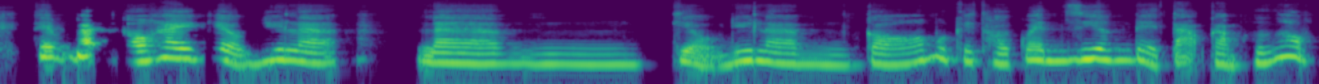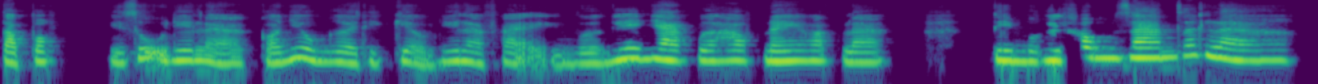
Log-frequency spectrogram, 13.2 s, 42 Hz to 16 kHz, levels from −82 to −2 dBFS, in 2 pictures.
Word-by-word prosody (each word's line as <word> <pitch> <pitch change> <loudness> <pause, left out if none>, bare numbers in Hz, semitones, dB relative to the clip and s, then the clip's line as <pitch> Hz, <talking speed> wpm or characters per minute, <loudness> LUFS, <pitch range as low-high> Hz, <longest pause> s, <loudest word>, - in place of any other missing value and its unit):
Thế 290 -1 +3
bạn 275 - +5
có 215 0 +5
hay, 260 +1 +5
kiểu 215 -9 +1
như 215 +7 -1
là 205 -5 +1 0.4
là 190 -2 +1
ừm, 175 -1 -6 0.2
kiểu - - -1
như 205 +8 0
là 190 -4 0 0.3
có 185 +4 -1
một 270 - 0
cái 215 -2 -4
thói 180 -3 -3
quen 225 +1 0
riêng, 240 0 +3
để 230 -7 -1
tạo - - -3
cảm 175 -3 -1
hứng 190 +4 -2
học 290 -5 +1
tập 200 -1 +2
không? 215 0 0 0.3
Ví 195 - -4
dụ - - -1
như 230 0 +1
là 205 -6 -1
có - - -3
nhiều 250 +5 +2
người 205 -3 -2
thì, 200 - -8
kiểu 215 -3 -4
như 220 - -1
là, 210 -4 -1
phải 195 +1 -6
vừa 190 0 -3
nghe 255 +5 +3
nhạc 235 -2 +5
vừa 225 - 0
học 225 0 0
này, 220 0 +3
hoặc 225 -1 -2
là 200 0 -1 0.5
tìm 225 -2 +2
một 215 - -1
cái 230 - +4
không 275 -2 +2
gian 275 +1 +5
rất 325 +2 -2
là 235 -4 +2
220 Hz, 235 wpm, -24 LUFS, 195-235 Hz, 0.5 s, bạn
